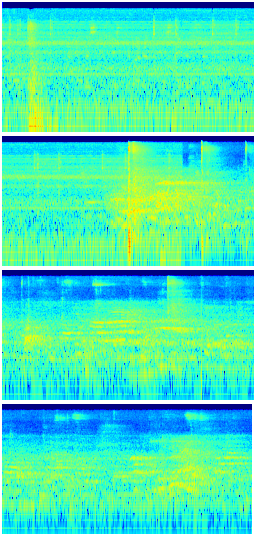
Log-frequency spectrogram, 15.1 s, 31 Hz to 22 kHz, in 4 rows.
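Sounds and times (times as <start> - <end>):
steady low hum: 0.0 - 6.5
people talking in a hall: 0.0 - 15.0.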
